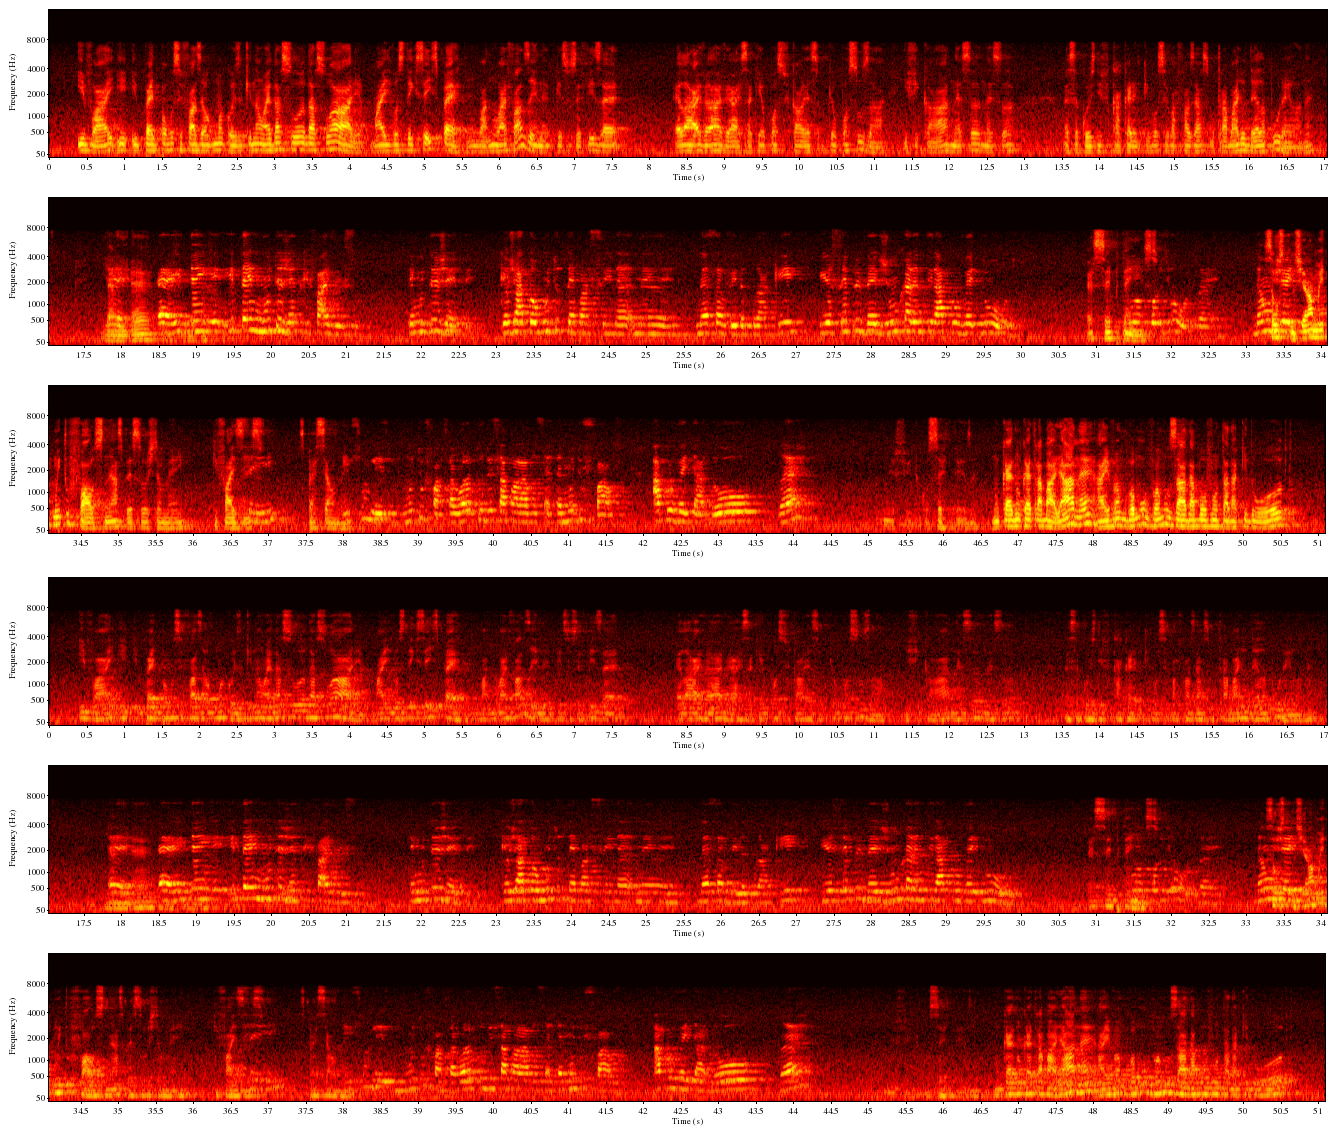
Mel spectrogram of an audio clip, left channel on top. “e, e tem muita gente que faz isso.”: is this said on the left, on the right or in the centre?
Left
